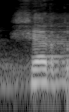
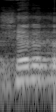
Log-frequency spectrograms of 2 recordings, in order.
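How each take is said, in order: First: शर्त as "shart", rt joined; correct pronunciation. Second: शर्त split into "sha-rat"; wrong pronunciation. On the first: Teacher corrects children's usage, correctly pronounced. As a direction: join r and t in शर्त. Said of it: "शर्त होती है". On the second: Teacher scolds children's usage, mispronounced. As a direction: add a vowel after r in शर्त. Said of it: "शर्त नहीं होती". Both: Shown as a demonstration.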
